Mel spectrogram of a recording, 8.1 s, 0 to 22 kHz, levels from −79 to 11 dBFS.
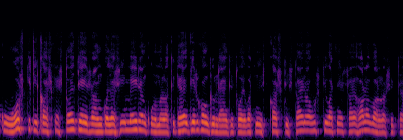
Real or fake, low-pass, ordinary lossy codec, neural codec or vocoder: fake; 19.8 kHz; MP3, 96 kbps; autoencoder, 48 kHz, 128 numbers a frame, DAC-VAE, trained on Japanese speech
